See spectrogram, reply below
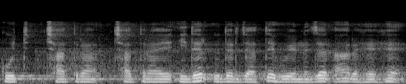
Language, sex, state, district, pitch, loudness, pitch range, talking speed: Hindi, male, Gujarat, Valsad, 130 Hz, -16 LUFS, 125-135 Hz, 165 wpm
